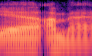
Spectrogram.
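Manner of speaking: soft, mopey, dejected, downcast sad voice. Introducing himself on the podcast, co-host matt says his name: sounding sad. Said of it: "why do you sound so sad?".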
